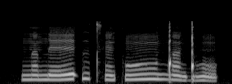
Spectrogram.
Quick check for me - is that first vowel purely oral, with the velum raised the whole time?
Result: no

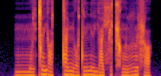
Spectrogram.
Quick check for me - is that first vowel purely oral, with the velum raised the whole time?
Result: no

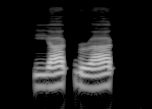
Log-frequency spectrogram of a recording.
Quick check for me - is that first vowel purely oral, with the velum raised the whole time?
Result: yes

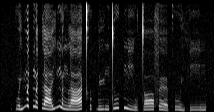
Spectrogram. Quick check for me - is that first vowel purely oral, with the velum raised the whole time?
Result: yes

